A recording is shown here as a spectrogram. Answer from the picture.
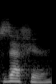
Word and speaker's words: Zephyr: friend's YouTube channel, Swift Zephyr, when it is released. Also, I know that's not how you pronounce Zephyr, but he insists it being pronounced this way.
